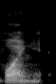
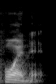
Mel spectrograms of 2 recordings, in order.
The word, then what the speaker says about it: poignant: It's not going to be poignant. Okay. It's not going to be poant. You don't pronounce the G. It's not going to be poignant.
